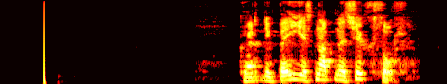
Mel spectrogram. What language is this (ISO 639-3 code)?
isl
